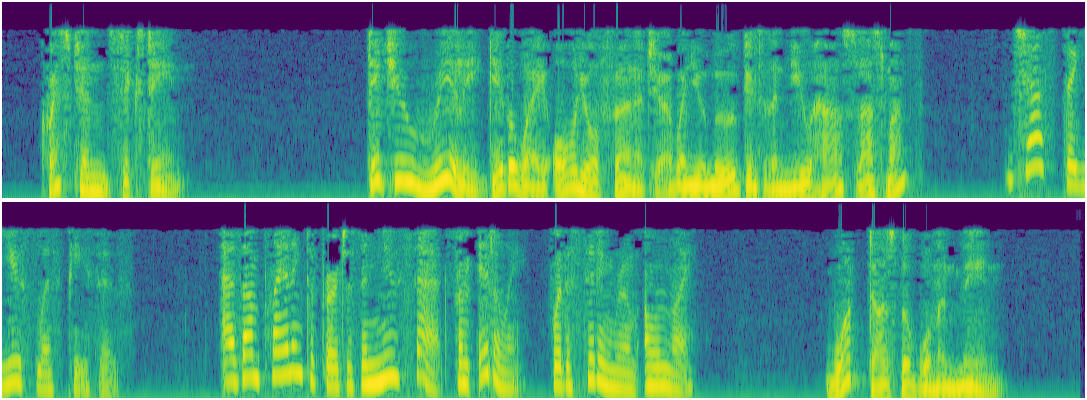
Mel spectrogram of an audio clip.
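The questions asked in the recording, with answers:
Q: What does the woman mean?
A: She gave away only the useless furniture and plans to buy a new set from Italy for the sitting room.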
